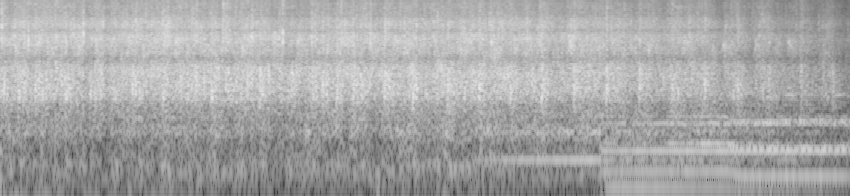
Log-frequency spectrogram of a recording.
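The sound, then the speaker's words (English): An audience at the House of Literature in Oslo claps for Dame Antonia after an evening talk, a steady, dense, even wash of applause that holds for the whole stretch, while low sustained musical tones fade in beneath it partway through. “And I think we should applaud Antonia.”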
